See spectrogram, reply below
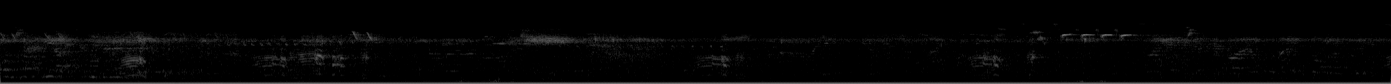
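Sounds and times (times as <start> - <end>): harsh bird calls: 0.0 - 8.4
wild birds calling and singing: 0.0 - 13.9.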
